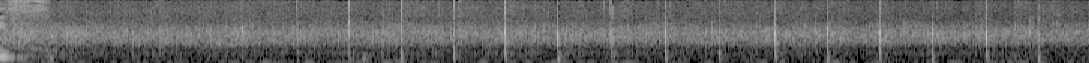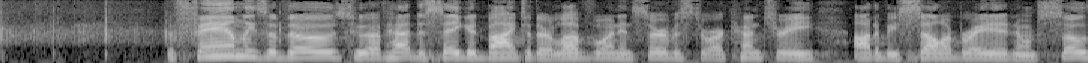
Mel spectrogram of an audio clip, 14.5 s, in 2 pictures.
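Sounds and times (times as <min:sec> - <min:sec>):
speech: 0:00.0 - 0:00.4, 0:08.4 - 0:14.5
audience applause: 0:00.0 - 0:08.4
sharp evenly spaced clap: 0:00.0 - 0:09.3.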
